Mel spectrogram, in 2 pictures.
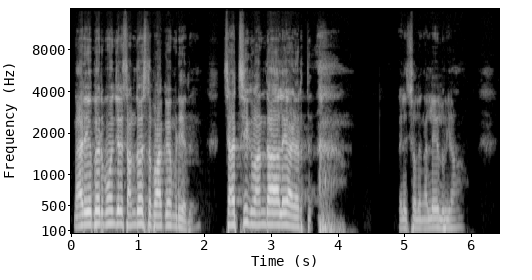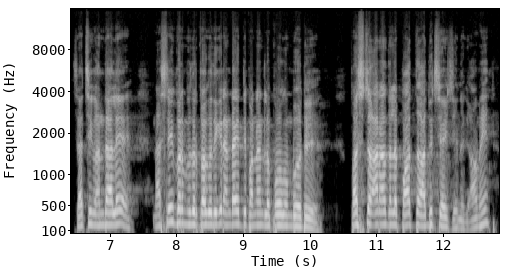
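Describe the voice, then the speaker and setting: A man's voice: high voice, fast talker, pauses often, in a large hall. A man preaching a sermon as pastor, scolding his congregation with rhetorical questions and calling on them to say hallelujah. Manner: repeats "praise the Lord" and calls the congregation to say hallelujah.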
